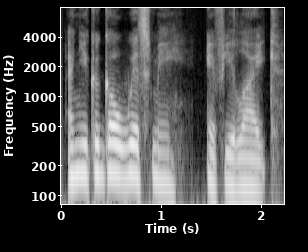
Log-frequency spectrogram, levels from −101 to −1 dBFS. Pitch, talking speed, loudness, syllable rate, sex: 140 Hz, 240 wpm, -17 LUFS, 4.5 syllables/s, male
